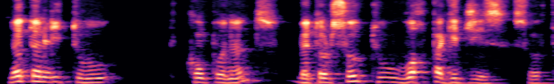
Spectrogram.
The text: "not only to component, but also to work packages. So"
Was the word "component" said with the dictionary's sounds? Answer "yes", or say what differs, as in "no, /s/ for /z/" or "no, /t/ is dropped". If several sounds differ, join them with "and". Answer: no, /m/ is dropped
